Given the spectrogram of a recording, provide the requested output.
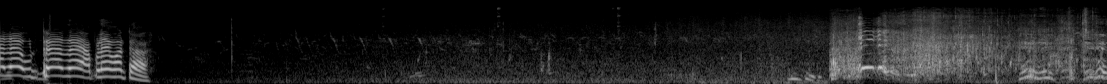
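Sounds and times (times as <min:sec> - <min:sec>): outdoor background noise: 0:00.0 - 0:11.0
bird chirps: 0:01.5 - 0:07.4.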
